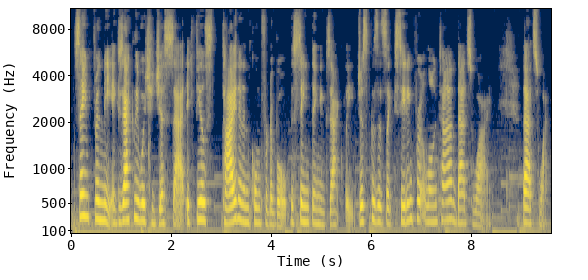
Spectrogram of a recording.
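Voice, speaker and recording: In a casual stream, a twenty-something woman responds to viewers, rambling, laughing often, and cursing freely. She has a fairly high voice at a normal speed, with faint music behind her.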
